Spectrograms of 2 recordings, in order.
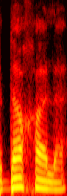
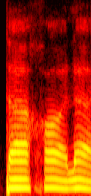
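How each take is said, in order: First: দাখালা as one joined word, da-kho-la; blended together. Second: দাখালা slowly as da, kho, la; syllable by syllable. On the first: Teacher reading joined-up, দাখালা blended into one word. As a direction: run দাখালা together with a fall. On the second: Teacher breaking down the word, দাখালা syllable by syllable. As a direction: split দাখালা into three drawn-out syllables. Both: Shown as a demonstration. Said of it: "একটু মিলিয়ে মিলিয়ে পড়ব".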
